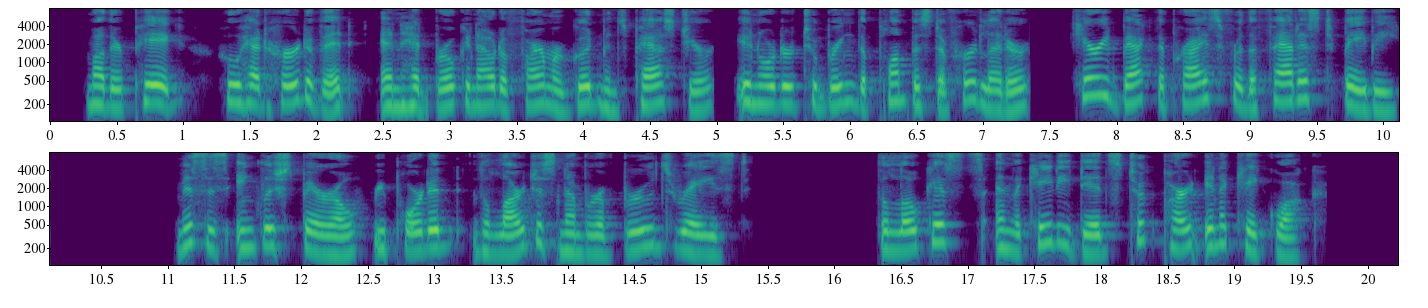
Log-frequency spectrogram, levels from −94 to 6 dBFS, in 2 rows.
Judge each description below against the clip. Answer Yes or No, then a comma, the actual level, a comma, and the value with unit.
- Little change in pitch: No, average, 3.7 semitones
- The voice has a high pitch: Yes, high, 200 Hz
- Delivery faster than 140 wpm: Yes, average, 155 wpm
